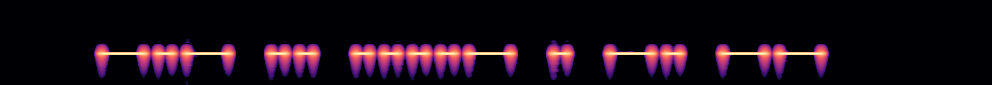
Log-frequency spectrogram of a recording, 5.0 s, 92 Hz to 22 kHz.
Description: Morse code, heard as a keyed tone, about 17 wpm, 700 Hz. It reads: KI4ENM
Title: USA Call Signs - 6 Characters - 2x Character Spacing - 17wpm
